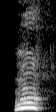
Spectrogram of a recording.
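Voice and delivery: short, loud, high bark noise; quick yipped reply from a pet; dog's woof. Acted. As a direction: imitate a dog's single woof. The dog Nellie answers.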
